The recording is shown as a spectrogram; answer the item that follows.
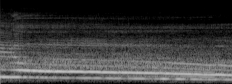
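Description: A man's long celebratory yell after winning a fight: one held shout whose pitch slowly falls.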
